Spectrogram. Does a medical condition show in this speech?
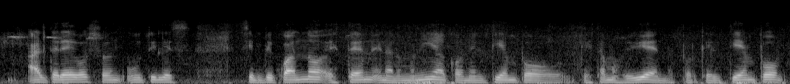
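No.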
